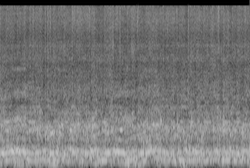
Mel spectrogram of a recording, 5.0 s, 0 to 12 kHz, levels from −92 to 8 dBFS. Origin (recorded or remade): remade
